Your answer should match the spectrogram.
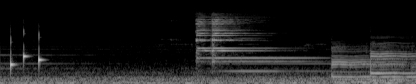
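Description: Added soundtrack: three quick high chimes at the very start, a single ringing bell-like tone about halfway through, then a plucked-guitar music track begins near the end, all over a low steady rumble.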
